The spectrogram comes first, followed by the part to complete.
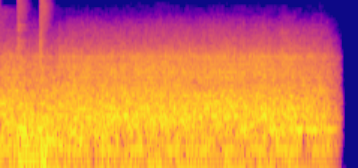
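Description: Steady engine and wind noise from aboard the search aircraft, with no clear tune or beat.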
